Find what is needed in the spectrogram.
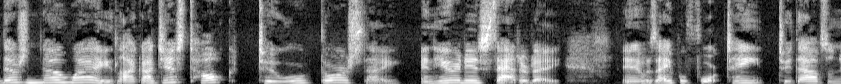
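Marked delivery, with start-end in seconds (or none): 0.0-5.6 refusing to believe the news, voice climbing high; shaky, pitched-up disbelief at terrible news; stunned disbelief. Retold or imitated. Told of friends' deaths.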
